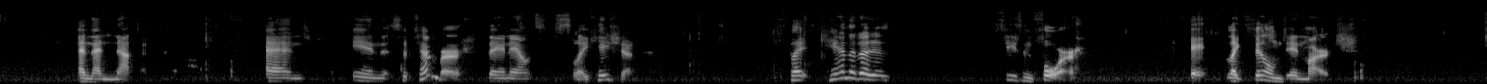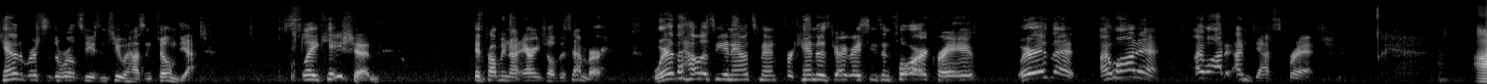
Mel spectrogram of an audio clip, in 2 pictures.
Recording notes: LIVE on location of the streets of Toronto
